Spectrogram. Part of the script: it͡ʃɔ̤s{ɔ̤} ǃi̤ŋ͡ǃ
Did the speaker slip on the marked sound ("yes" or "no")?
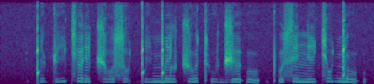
no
